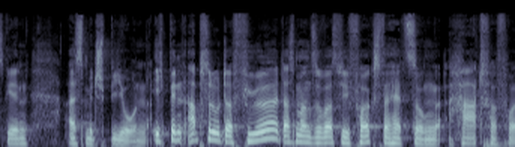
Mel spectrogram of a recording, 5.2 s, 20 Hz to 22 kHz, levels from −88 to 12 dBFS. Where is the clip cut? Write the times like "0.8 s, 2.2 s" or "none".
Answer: 1.5 s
